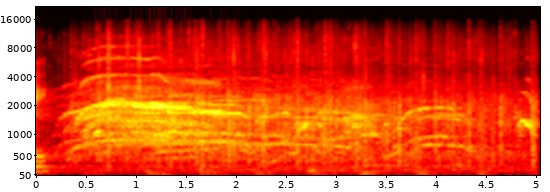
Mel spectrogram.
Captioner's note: applause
